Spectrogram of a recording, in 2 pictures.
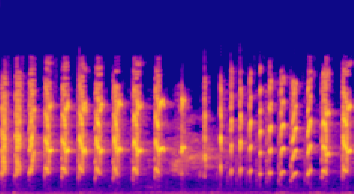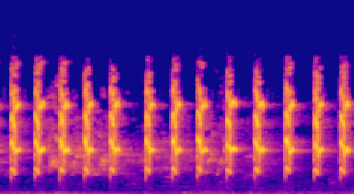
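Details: Lovebird song played to coax a pet lovebird into singing again: sharp, buzzy chirps repeated steadily about every quarter second, with a brief faster rattling burst in the middle.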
